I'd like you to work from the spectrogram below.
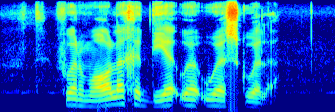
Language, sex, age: Afrikaans, male, 21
